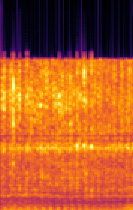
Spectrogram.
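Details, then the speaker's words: Homemade two-cylinder Bedini-style motor with squirrel-cage generator, neodymium bar-magnet rotors: fast, even electrical ticking with a faint hum at a constant rhythm; both motors synced and running normally. "syncs up good uh both motors are synced up"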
